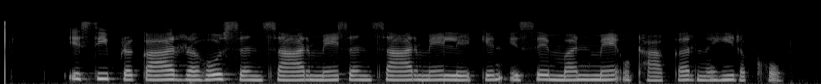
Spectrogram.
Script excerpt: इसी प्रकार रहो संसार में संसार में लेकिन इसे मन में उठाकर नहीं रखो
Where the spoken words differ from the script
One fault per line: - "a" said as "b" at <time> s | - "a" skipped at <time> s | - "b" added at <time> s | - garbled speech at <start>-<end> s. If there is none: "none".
none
